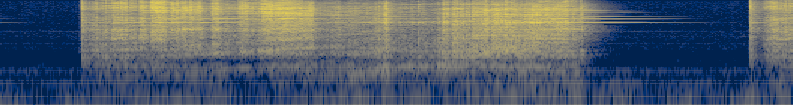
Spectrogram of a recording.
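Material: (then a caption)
Steel. A hand-held metal file is drawn along the edge of a long, solid steel machete blade, making a harsh, bright, rasping scrape with almost no low end. The filing runs in surging strokes for about three and a half seconds, then a thin high metallic ring fades out. After a brief silence, another stroke begins.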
